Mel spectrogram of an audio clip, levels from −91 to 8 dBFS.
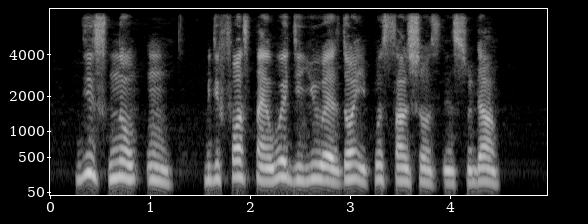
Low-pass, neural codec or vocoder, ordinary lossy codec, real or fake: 7.2 kHz; none; none; real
